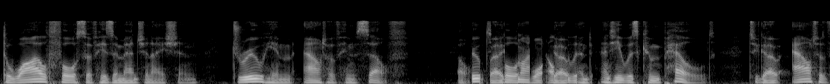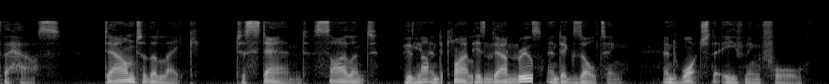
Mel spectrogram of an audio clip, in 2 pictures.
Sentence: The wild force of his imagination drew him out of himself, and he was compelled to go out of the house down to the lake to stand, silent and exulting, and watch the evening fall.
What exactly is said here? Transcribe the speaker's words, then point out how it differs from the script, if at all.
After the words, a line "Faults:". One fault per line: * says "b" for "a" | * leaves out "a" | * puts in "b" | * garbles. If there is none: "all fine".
The wild force of his imagination drew him out of himself, [garbled] and he was compelled to go out of the house down to the lake to stand, silent [garbled] and exulting, and watch the evening fall.
Faults:
* garbles
* garbles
